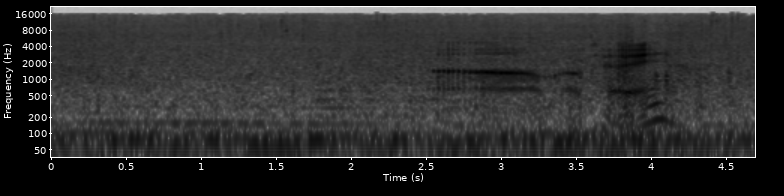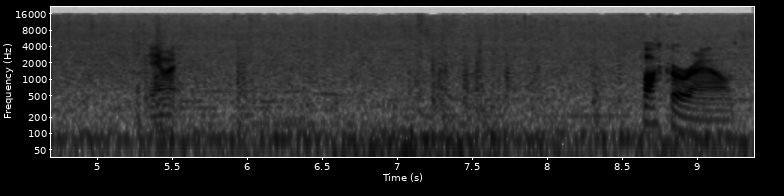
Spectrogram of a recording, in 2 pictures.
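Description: A magic flame hums and crackles softly.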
